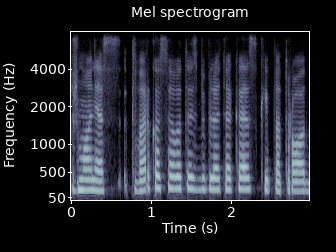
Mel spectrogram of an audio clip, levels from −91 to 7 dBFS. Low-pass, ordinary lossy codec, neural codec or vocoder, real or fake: 7.2 kHz; Opus, 32 kbps; codec, 44.1 kHz, 7.8 kbps, DAC; fake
